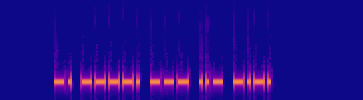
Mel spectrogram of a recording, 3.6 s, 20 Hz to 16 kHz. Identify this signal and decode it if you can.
Morse code, heard as a keyed tone, about 36 wpm, 700 Hz. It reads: N9OUC
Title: USA Call Signs - 5 Characters - 3x Character Spacing - 35wpm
